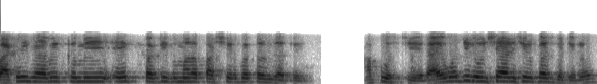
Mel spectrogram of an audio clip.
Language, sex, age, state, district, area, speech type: Marathi, male, 45-60, Maharashtra, Raigad, rural, conversation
